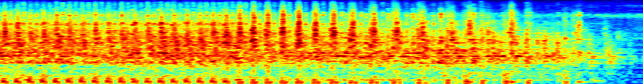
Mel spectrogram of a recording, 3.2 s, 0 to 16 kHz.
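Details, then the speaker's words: Woodland Mills sawmill engine (HM130/HM122) at operating temperature, after idle speed was turned down. Steady single-cylinder thump near four beats per second with no high-pitched centrifugal-clutch pinging, then shutoff: normal idle, clutch no longer engaging. "all right so now you don't hear that pinging sound that high-pitched tinging is gone that means the clutch is not engaging anymore"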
